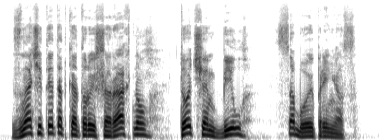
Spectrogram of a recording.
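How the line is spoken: Cheerful. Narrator (Russian): продолжал Костя весело

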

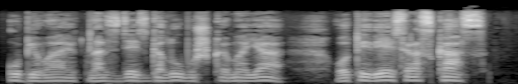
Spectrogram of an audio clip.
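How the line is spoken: Heavy woman whispering. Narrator (Russian): неопрятная, тяжеловесная женщина шептала

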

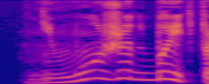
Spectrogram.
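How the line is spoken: Whisper. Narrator (Russian): прошептал он

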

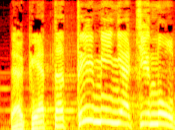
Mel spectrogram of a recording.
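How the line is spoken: Elephant's roar. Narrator (Russian): проревел слон

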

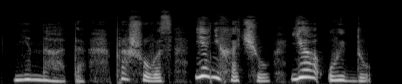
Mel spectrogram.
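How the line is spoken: Woman whispering. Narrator (Russian): дама шептала

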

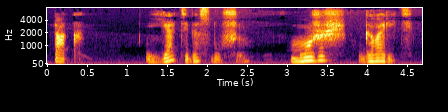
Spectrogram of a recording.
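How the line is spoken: Through clenched teeth. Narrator (Russian): сказал сквозь зубы

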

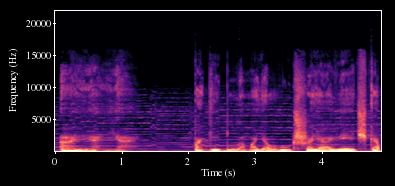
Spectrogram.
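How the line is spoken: Groaning lament. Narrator (Russian): простонал осо

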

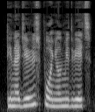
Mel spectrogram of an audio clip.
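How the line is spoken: Loud, for all to hear. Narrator (Russian): проговорил он громким голосом, чтобы слышали все вокруг

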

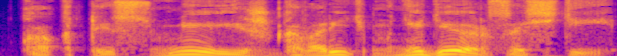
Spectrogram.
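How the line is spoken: Growl. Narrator (Russian): зарычал тигр

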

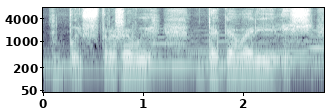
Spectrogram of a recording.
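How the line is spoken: Said after laughing. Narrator (Russian): отсмеявшись, сообщил он

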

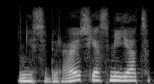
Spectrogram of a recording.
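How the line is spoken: Mutter. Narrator (Russian): пробормотал Олейников

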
